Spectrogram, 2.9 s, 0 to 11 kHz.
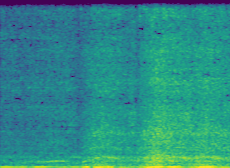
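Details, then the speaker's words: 2005 Hyundai Santa Fe 2.7 V6 (SM) after fuel filter and O-rings repair: still slightly wobbly starting but now revs normally, deep steady note swelling and dropping cleanly with throttle blips. "so it's still a bit wobbly on the starting but it's working and more importantly"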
